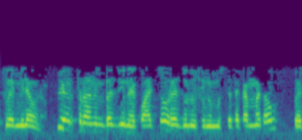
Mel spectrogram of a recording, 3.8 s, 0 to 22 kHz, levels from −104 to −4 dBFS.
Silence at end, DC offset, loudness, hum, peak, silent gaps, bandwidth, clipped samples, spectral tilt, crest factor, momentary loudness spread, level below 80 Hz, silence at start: 0 s; under 0.1%; -23 LUFS; none; -6 dBFS; none; 3.7 kHz; under 0.1%; 1 dB/octave; 16 dB; 4 LU; -66 dBFS; 0.05 s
